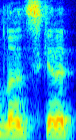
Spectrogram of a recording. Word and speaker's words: Lynyrd Skynyrd: real progress in August 1973 their first album Leonard skinnard pronounced lard skiner was an immediate success and contained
